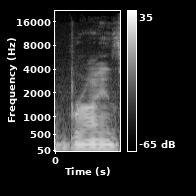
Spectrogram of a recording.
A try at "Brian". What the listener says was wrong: Brian. No S.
